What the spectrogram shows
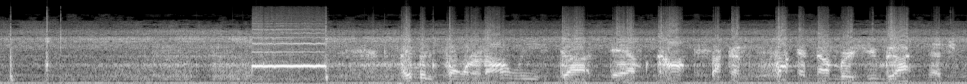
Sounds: Speech

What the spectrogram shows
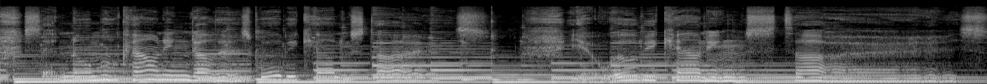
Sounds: Music

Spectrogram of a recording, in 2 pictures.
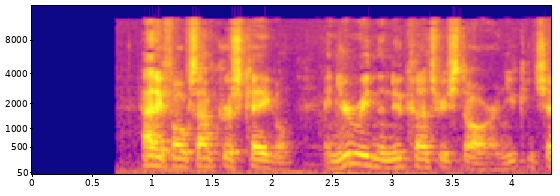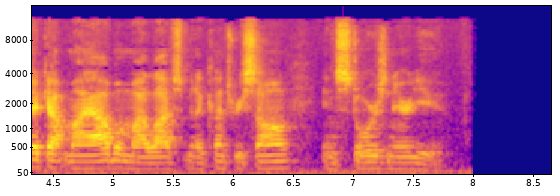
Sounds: Speech

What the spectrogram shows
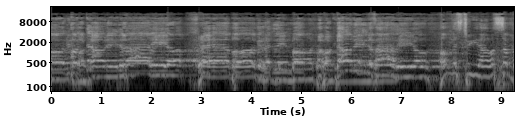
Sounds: Chant

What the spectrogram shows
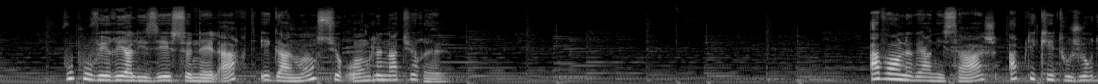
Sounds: Music, Speech

